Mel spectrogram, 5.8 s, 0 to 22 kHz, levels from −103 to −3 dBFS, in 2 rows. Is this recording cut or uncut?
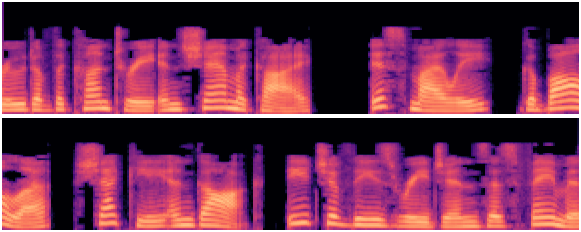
cut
